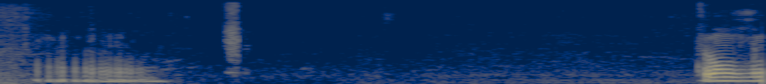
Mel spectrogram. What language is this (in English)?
Punjabi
